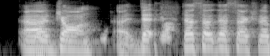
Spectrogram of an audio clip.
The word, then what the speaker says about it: Jon: Um, is do I pronounce your name John or Yan? Uh, John.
